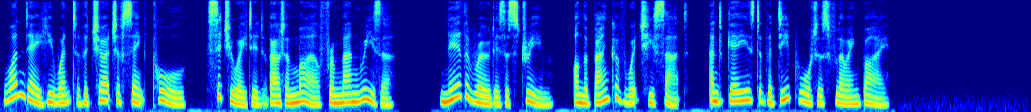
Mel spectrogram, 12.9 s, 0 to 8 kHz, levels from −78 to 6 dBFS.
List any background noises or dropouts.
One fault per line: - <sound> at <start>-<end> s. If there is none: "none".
none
